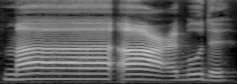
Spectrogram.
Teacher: मीम को फिर हम 3 से 4 काउंट स्ट्रेच करेंगे। मा आबुद, दाल पे कलकला करेंगे क्योंकि दाल साकिन हुआ है तो इस पे आवाज़ क्या है कि आपकी पलट के वापस आएगी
